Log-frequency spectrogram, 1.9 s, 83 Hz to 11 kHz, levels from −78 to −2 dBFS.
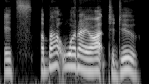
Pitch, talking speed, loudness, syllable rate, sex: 185 Hz, 225 wpm, -19 LUFS, 5.1 syllables/s, female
